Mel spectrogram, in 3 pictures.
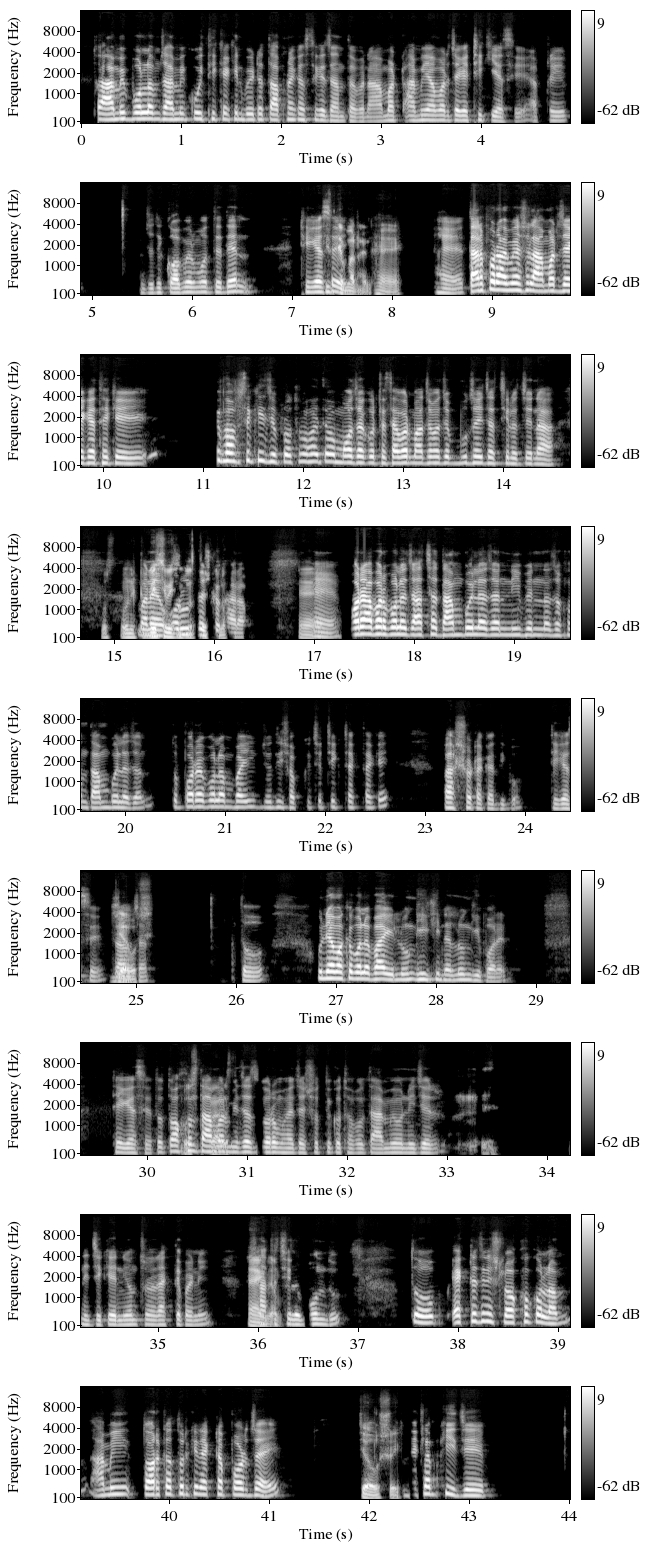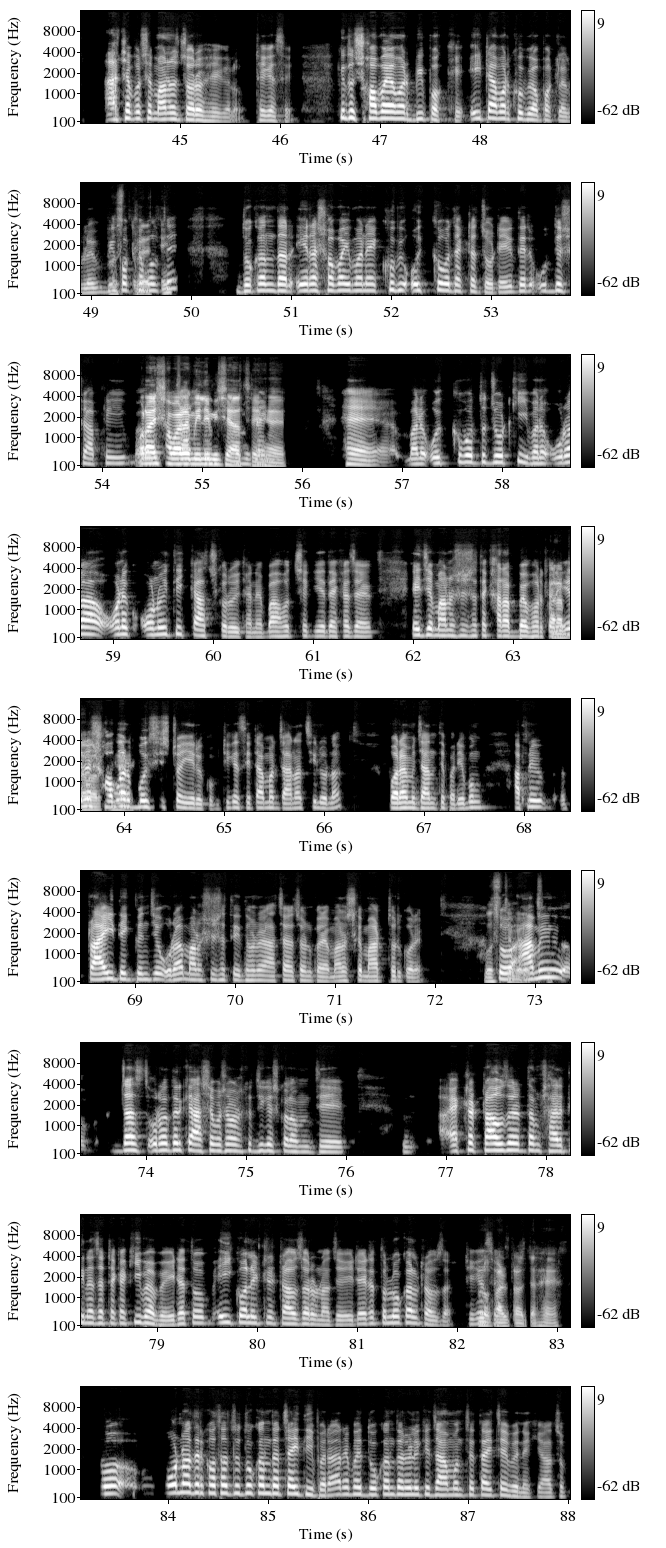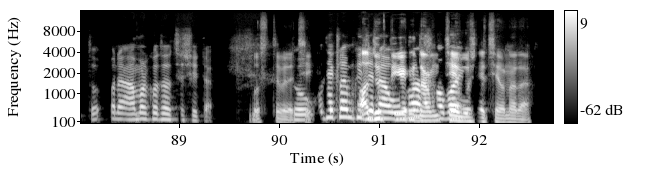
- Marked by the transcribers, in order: tsk; static; tsk; "পেরেছি" said as "পারেছি"; throat clearing; tapping; other background noise
- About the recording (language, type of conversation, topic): Bengali, podcast, স্থানীয় বাজারে দর-কষাকষি করার আপনার কোনো মজার অভিজ্ঞতার কথা বলবেন?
